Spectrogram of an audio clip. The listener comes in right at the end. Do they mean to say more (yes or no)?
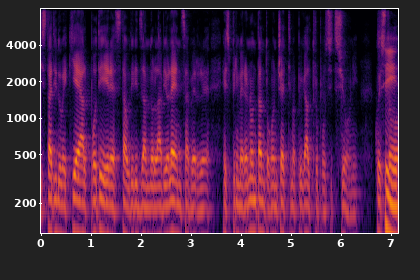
yes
